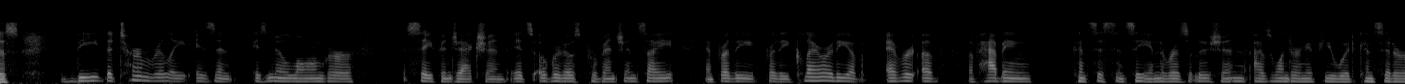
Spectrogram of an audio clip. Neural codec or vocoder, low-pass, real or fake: codec, 16 kHz in and 24 kHz out, 0.4 kbps, LongCat-Audio-Codec, two codebook decoder; 7.2 kHz; fake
